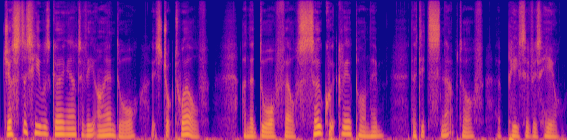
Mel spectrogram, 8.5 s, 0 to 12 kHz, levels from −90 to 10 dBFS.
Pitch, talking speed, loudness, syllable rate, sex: 115 Hz, 210 wpm, -20 LUFS, 5.1 syllables/s, male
